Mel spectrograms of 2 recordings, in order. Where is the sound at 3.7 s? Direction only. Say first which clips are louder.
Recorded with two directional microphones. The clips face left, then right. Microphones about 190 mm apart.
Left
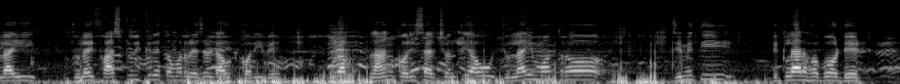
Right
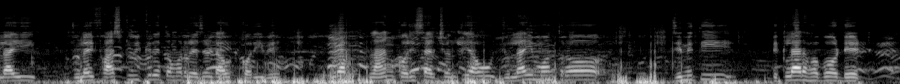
Right 1 dB; 20° right (ahead or behind).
